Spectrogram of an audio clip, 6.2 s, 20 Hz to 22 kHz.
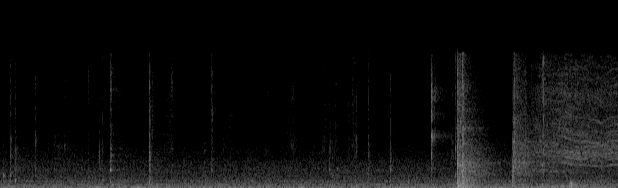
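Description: A Contax T2 compact film camera being loaded by hand. There are small clicks of handling, a sharp snap about four and a half seconds in as the back is shut, then the camera's motor whirs for about two seconds as it advances the film.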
